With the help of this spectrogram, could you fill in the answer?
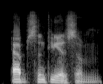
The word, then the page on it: absenteeism: American English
